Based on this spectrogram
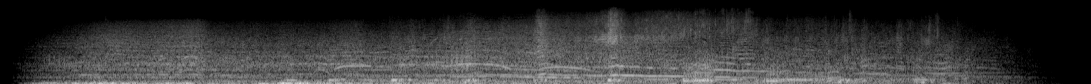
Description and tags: TC Race at Balcarce, Argentina. Cars came down-shifting to 1rst turn, engine exploding , and go accelerating to back-straight. Recorded with ZoomH4, LowGain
